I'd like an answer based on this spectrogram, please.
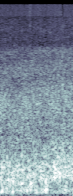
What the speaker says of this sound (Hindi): लहरों की भी एक आवाज़ है, लहरों की भी एक चाल है।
